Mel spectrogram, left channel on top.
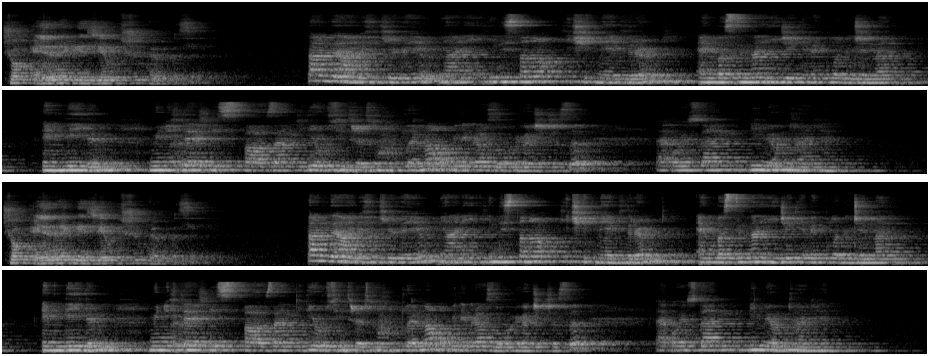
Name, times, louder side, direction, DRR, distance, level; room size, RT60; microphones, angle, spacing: voice 1, 0.0-2.0 10.9-11.1, right 1 dB, 10° right, -3 dB, 0.4 m, -31 dB
voice 2, 3.1-9.0 9.7-15.1 15.8-17.5, right 1 dB, 75° right, -2 dB, 0.9 m, -28 dB
4.3 x 3.3 x 3.0 m, 1.4 s
head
